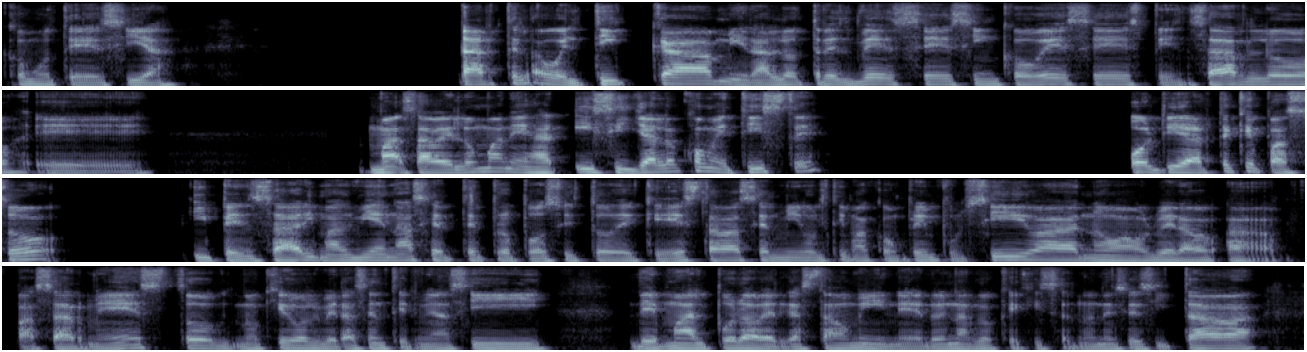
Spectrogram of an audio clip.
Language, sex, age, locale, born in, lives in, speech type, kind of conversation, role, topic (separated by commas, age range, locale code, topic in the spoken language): Spanish, male, 40-44, es-CO, Colombia, United States, conversation, advice, advisor, ¿Cómo has gastado más de lo planeado con tarjetas y cómo manejas la culpa que eso te genera?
